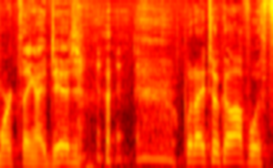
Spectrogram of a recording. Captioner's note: laughing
